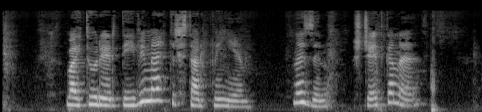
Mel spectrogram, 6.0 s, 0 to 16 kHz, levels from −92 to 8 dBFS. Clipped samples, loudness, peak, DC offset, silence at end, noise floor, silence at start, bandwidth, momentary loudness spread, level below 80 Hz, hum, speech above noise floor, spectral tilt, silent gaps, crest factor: under 0.1%; -20 LUFS; -4 dBFS; under 0.1%; 0.55 s; -53 dBFS; 0.05 s; 11.5 kHz; 18 LU; -46 dBFS; none; 33 dB; -4 dB/octave; none; 18 dB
